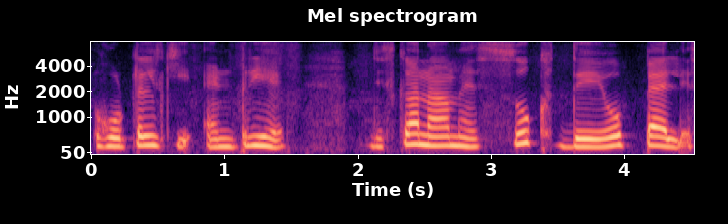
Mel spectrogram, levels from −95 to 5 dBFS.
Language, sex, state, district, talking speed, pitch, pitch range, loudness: Hindi, female, Himachal Pradesh, Shimla, 130 wpm, 230 Hz, 215-250 Hz, -13 LUFS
